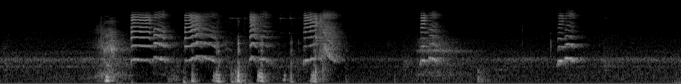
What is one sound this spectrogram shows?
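A squeaky toy ball squeaks in quick bursts as a small dog chews it.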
